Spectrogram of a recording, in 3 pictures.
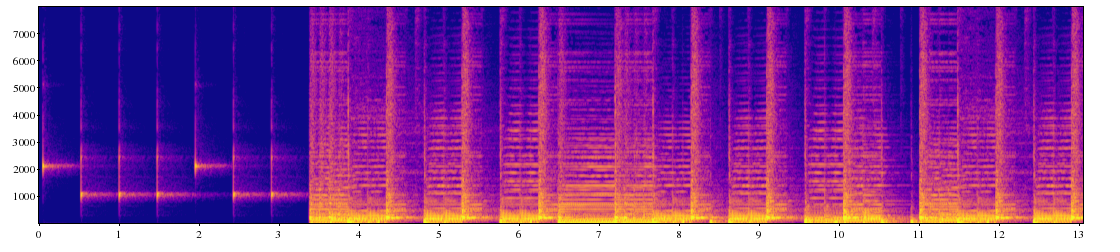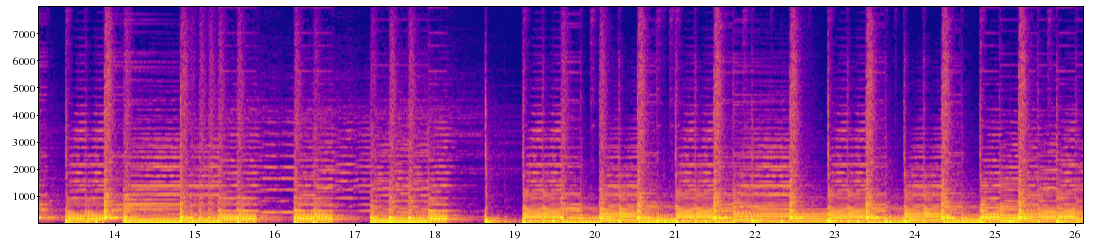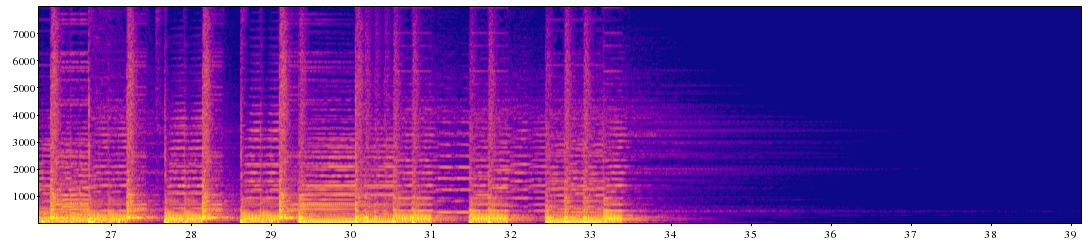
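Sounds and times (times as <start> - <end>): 
funky music: 3.4 - 34.0.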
